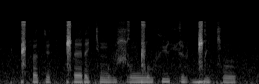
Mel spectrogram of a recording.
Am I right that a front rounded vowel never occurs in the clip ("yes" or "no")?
no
